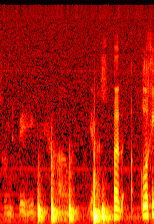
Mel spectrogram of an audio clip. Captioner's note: knocking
